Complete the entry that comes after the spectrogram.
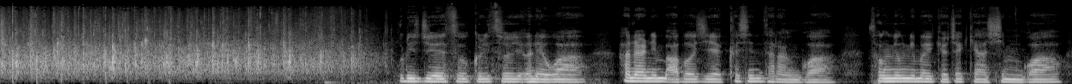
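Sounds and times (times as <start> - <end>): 
church congregation applause of thanks: 0.0 - 4.0
speech: 4.0 - 10.7.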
